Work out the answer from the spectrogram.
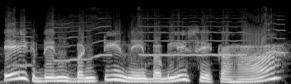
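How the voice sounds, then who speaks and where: A male storyteller reads a children's tale very slowly. His voice sits a little high for a man. Faint music plays behind the narration. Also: very animated, highs cut off. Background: soft background music.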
